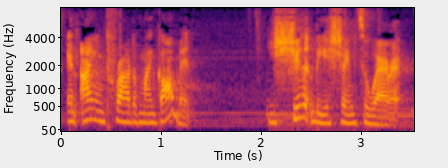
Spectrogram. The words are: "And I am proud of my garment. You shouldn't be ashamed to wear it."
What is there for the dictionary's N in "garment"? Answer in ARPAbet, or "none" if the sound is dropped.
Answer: N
